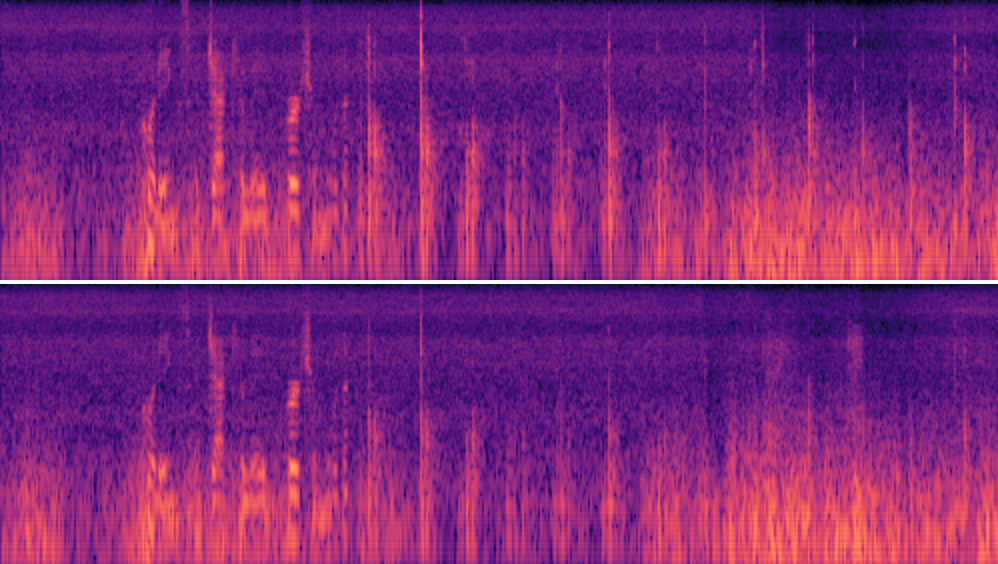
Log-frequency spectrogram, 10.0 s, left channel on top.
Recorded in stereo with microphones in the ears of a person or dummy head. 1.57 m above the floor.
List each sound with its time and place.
1.4 s a woman speaking: 40° left (ahead or behind); by 3.5 s 5° left (ahead or behind)
3.6 s tapping: 50° left (ahead or behind)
